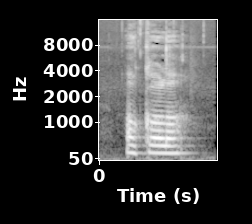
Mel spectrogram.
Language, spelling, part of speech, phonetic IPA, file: Czech, okolo, preposition / adverb, [ˈokolo], Cs-okolo.ogg
- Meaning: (preposition) around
